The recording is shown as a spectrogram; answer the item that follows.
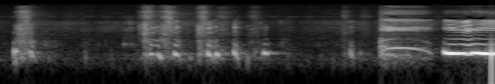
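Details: Pet dog making what its owner calls a weird noise, indoors: a few short speech-like bursts, then a loud tonal whine that arches up and down, followed by a steady, strained, rich-toned whine lasting about half a second.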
